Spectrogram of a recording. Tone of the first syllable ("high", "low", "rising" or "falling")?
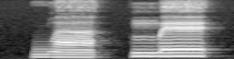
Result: low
